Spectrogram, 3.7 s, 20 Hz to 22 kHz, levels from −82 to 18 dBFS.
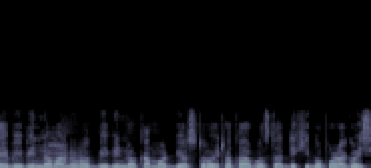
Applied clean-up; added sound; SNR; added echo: neural mask model DeepFilterNet 3.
